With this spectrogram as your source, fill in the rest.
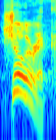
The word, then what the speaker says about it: Schularick: Schularick.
